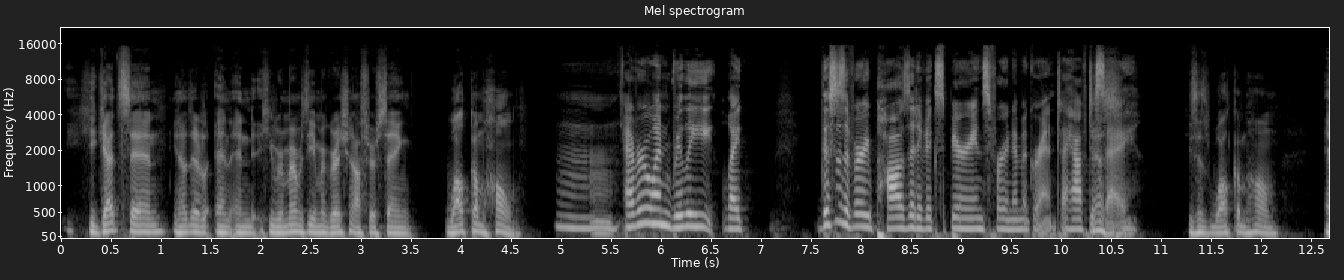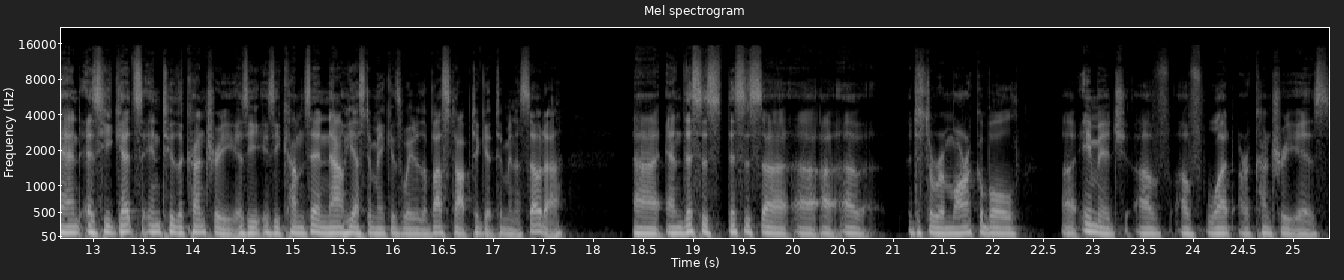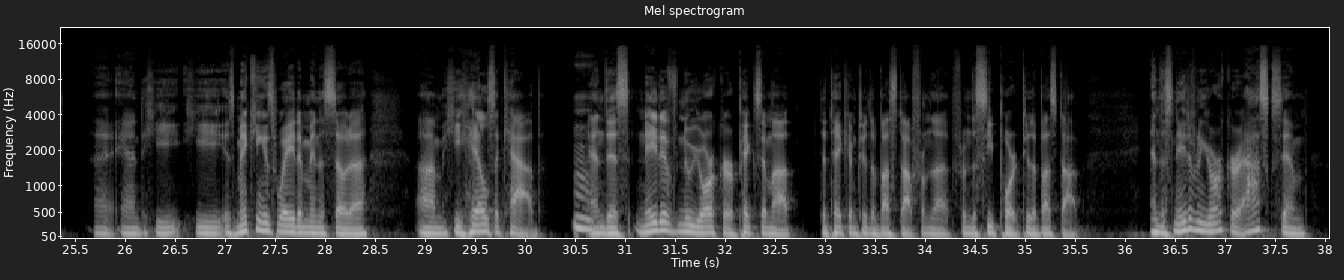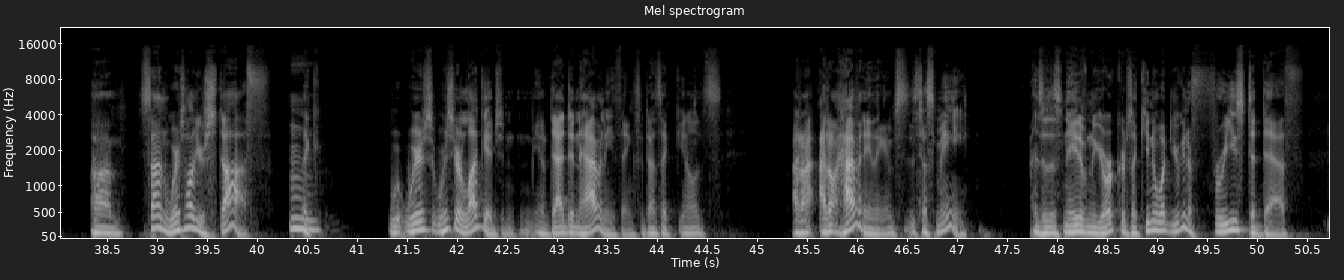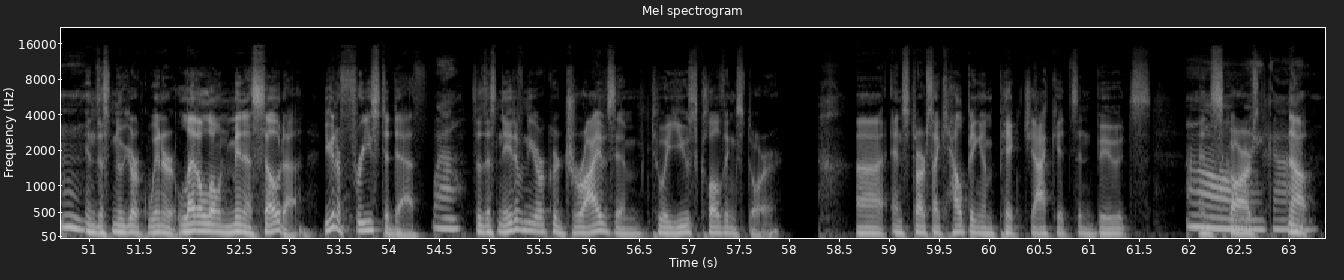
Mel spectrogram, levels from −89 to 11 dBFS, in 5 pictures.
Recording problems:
none

